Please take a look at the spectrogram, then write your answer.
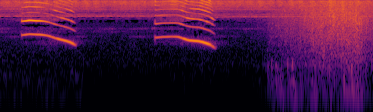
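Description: A whistle blown through a leaf, plucked from a bush in the jungle and held between the lips, gives two shrill, falling notes, each about half a second long with a brief pause between, followed by a soft rustling hiss.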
